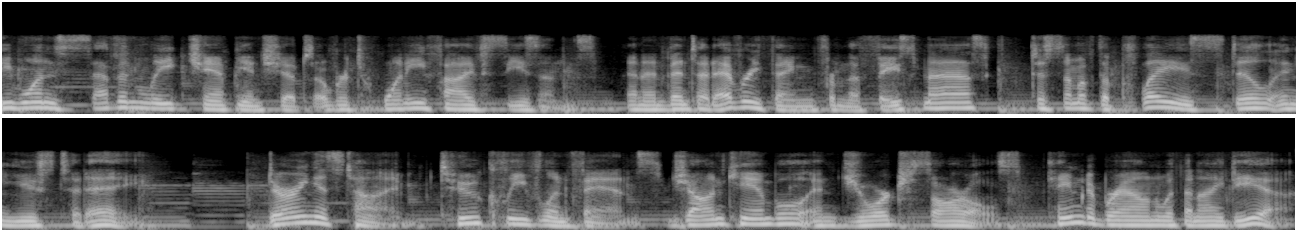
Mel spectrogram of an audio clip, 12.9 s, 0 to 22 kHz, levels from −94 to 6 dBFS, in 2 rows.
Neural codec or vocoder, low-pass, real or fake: codec, 44.1 kHz, 7.8 kbps, DAC; 7.2 kHz; fake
